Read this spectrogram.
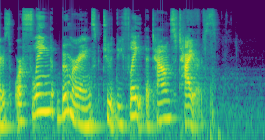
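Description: A young woman reads aloud calmly, close to a microphone.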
